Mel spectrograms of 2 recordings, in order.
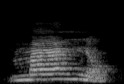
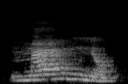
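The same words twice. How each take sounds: First: The n is made against the teeth. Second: The n is made at the hard palate.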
